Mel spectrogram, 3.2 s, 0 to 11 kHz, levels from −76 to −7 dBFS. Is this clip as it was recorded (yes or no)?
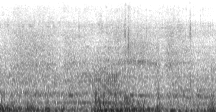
yes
